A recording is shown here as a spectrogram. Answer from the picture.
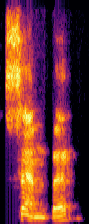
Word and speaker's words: semper: Quizás prestar atención a la palabra bisílaba semper, porque es bisílaba, palabra bisílaba, siempre va acentuada en la penúltima, no hay acentuación aguda en latín, ¿sí?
